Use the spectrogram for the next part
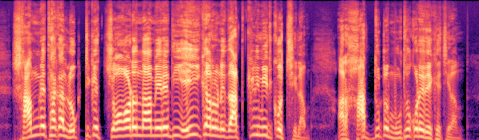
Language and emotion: Bengali, angry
